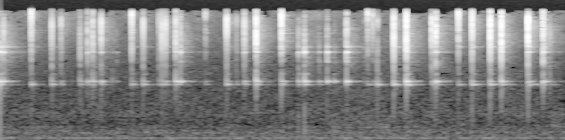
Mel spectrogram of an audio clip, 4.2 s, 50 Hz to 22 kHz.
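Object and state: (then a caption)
Ceramic coffee mug tapped with nails. A hollow black ceramic coffee mug with white text is tapped with long nails in a quick, gentle series of about 26 light, bright clicks. Each tap is short and dry with almost no ring, carrying a thin high tone over a faint low hum.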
